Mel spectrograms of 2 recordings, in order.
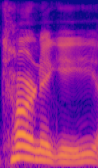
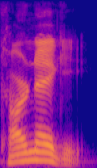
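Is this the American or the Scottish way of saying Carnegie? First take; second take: American; Scottish. First: It is said the usual American way. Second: It is said the Scottish way. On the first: The speaker calls it wrong. "It's not Carnegie" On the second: The speaker calls it right. "He's Scottish. It's Carnegie. That's how you say it"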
